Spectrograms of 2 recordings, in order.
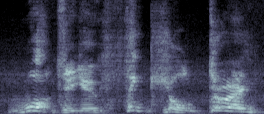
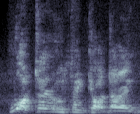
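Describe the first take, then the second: First: Slow, stern mock-angry teacher. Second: Quicker, lightly voiced cross teacher; a hint of a stern teacher telling off; angry teacher. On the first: Teacher scolding pupils who misbehave, mock-angry. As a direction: scold the class like a cross teacher. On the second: Teacher catching pupils misbehaving, mild mock anger. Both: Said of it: "That was, uh, an angry teacher".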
